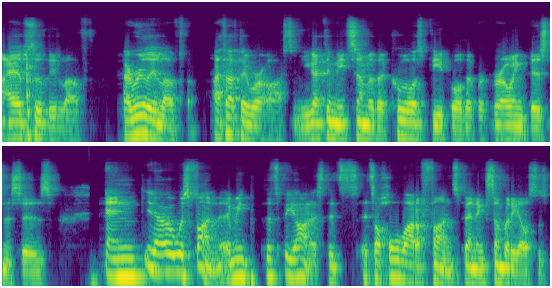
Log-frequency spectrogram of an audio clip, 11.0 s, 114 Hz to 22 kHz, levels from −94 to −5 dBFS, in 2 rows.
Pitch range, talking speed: 100-125 Hz, 250 wpm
